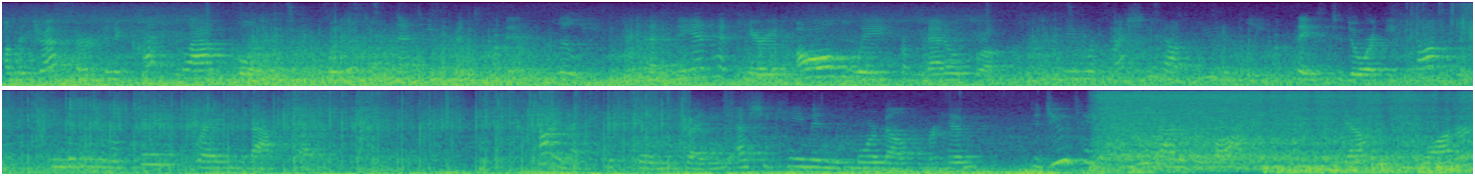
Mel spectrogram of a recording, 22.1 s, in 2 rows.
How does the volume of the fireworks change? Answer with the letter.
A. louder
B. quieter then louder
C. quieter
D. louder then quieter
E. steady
E.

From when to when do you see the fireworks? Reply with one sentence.
The fireworks can be heard from 10.4 to 16.7 s.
